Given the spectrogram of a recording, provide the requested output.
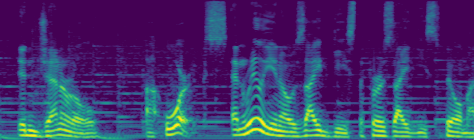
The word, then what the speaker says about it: Zeitgeist: Zeitgeist. How do you spell that? Zeitgeist, Zeitgeist, which is a German word, and it's something to do with like time.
